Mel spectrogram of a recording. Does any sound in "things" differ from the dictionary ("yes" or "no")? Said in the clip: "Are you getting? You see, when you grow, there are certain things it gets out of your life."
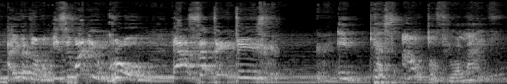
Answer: yes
